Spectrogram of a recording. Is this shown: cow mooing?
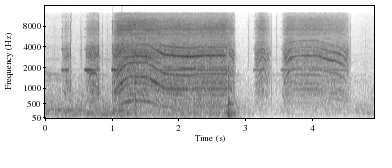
no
